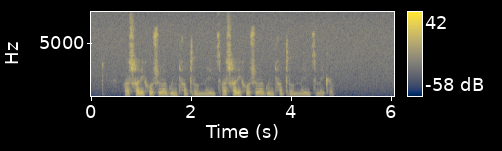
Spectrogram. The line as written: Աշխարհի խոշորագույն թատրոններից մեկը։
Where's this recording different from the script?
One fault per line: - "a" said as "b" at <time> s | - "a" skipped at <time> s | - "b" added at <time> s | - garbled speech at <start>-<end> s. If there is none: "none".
- "աշխարհի խոշորագույն թատրոններից" added at 2.7 s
